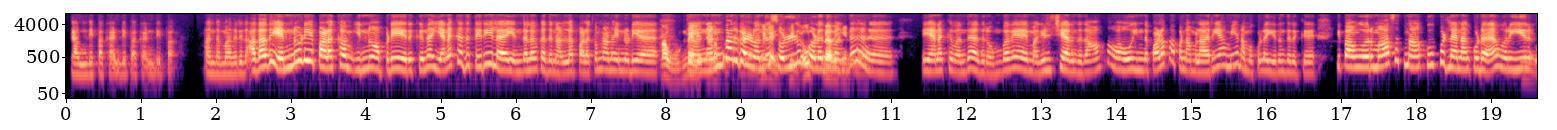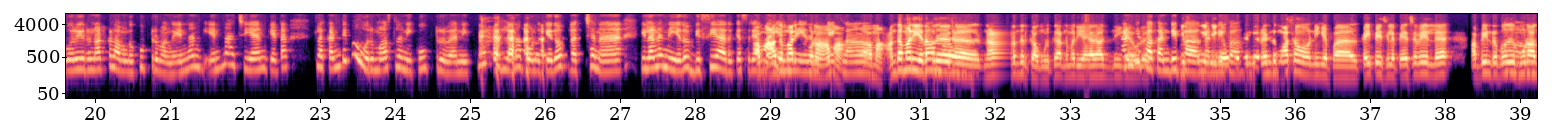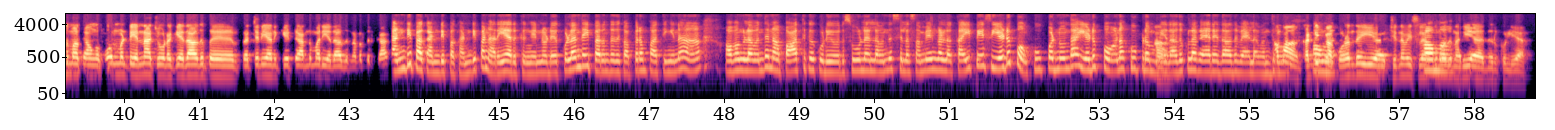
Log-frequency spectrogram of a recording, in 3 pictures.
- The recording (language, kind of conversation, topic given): Tamil, podcast, இன்றும் நீங்கள் தொடர்ந்து கடைப்பிடித்து வரும் ஒரு நல்ல பழக்கம் உங்களிடம் உள்ளதா?
- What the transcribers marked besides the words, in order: in English: "டவுட்"; drawn out: "வந்து"; static; laugh; other background noise; in English: "பிஸியா"; distorted speech; drawn out: "ஏதாவது"; in English: "மிஸ்"; tapping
